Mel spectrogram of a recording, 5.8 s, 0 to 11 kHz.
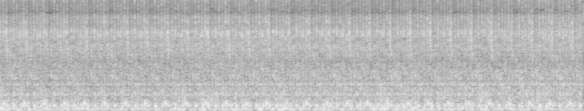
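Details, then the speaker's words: Cummins 340 24-valve diesel truck engine that lost power and smoked, valve cover off at idle: diesel clatter with light tick about once a second, loudest at cylinder one; loose rocker arm, tappet clearance. "और यहां पर आप गौर करें एक number की तरफ से ज्यादा आवाज सुनाई दे रही है"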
